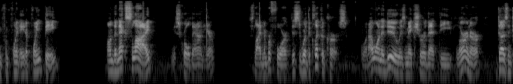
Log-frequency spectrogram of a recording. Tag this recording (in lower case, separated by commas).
speech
